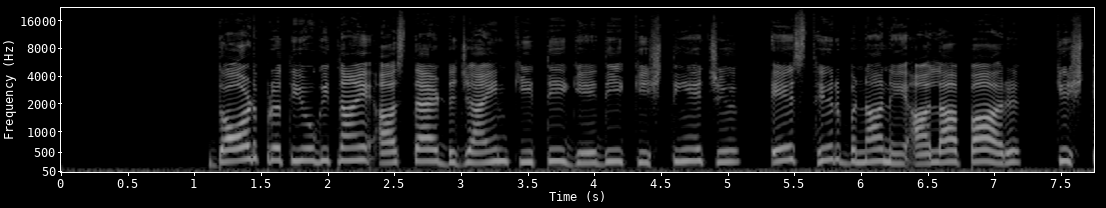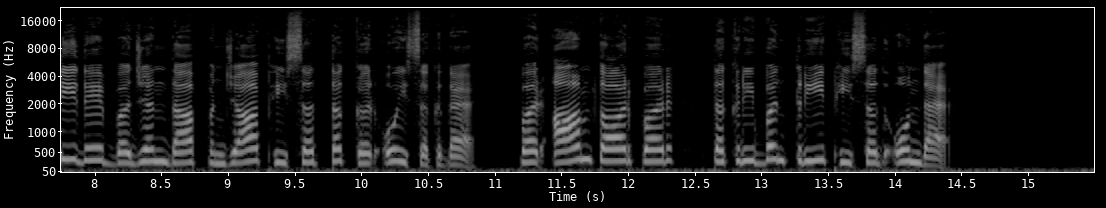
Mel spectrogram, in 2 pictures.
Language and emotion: Dogri, neutral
